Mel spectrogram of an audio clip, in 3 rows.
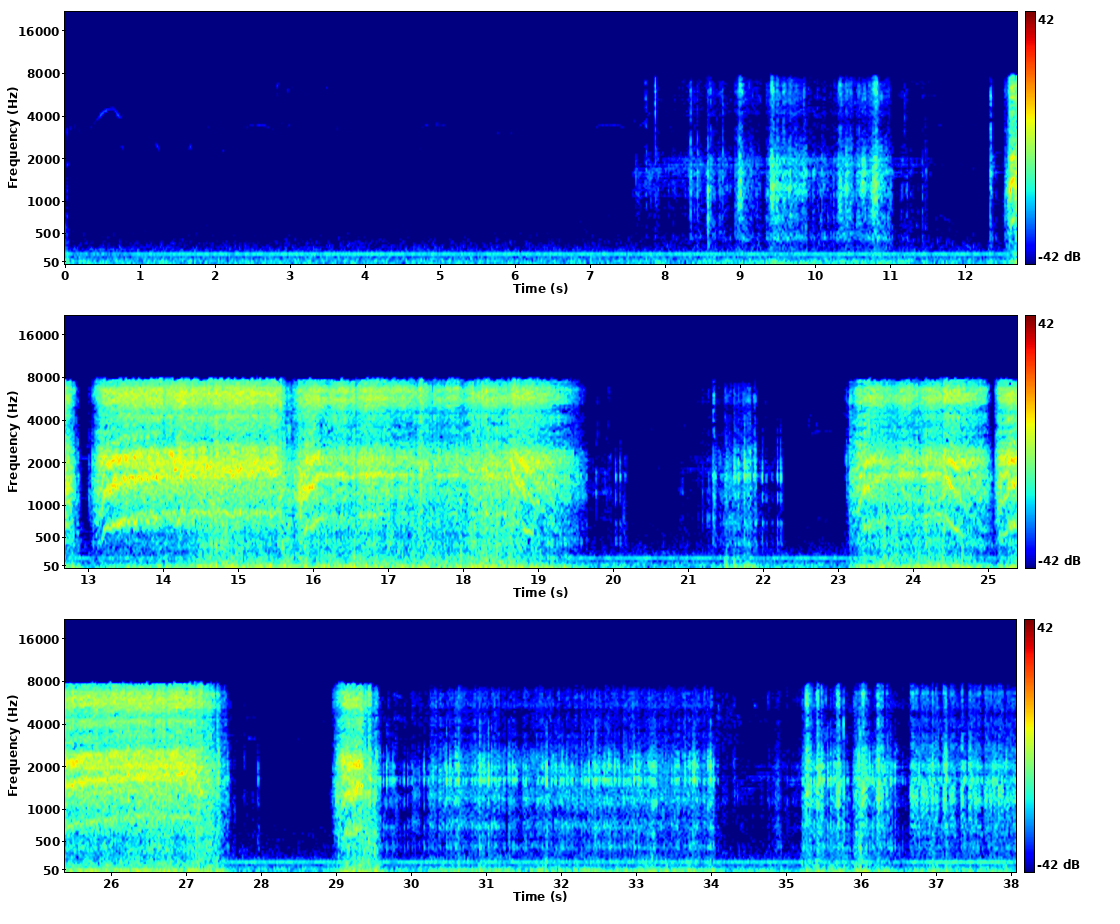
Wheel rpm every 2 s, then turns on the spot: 0, 0, 0, 0, 20, 10, 80, 210, 220, 90, 0, 70, 140, 150, 30, 20, 20, 10, 20.
8-12 28-34 36-38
